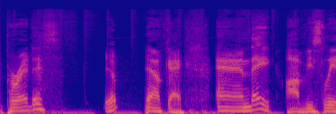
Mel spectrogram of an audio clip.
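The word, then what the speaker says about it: Paredes: Pedes.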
